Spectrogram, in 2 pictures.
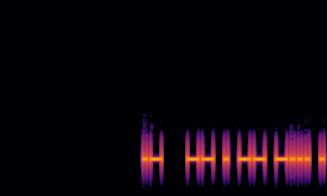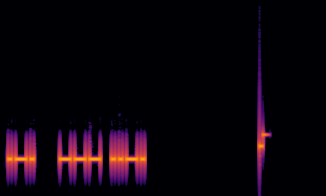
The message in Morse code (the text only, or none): A MEMBER OF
